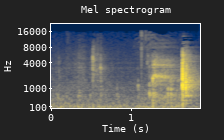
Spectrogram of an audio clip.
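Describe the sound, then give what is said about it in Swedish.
A table knife cuts a piece of butter and clinks against a dish. A few faint, light clinks and taps come at irregular intervals, and the last one is the sharpest, over a quiet background. “Då börjar jag med att skära av en bit smör.”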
